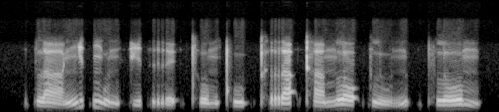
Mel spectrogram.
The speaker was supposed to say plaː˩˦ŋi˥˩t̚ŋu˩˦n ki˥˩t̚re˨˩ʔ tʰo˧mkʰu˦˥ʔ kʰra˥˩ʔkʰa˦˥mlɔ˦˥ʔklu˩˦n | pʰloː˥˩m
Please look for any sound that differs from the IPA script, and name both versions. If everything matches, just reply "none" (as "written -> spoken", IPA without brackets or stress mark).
none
